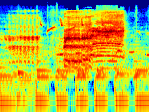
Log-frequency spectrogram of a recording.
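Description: A sheep bleats loudly in one long, wavering call, preceded by shorter bleats, with steady background noise underneath and no talking.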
